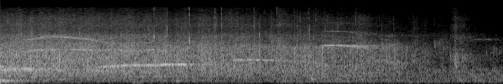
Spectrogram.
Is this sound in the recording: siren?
no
